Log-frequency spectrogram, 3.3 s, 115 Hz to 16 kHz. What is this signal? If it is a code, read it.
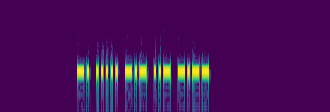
Morse code, heard as a keyed tone, about 49 wpm, 700 Hz. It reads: N5KUY
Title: USA Call Signs - 5 Characters - Repeated 3x - 50wpm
